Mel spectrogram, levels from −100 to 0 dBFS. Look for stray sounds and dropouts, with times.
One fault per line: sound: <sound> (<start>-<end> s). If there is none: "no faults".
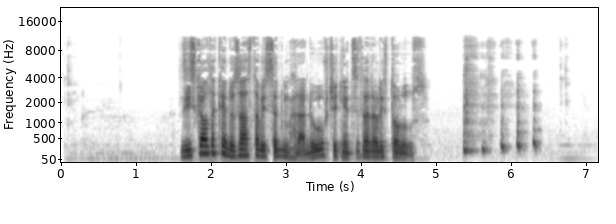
sound: laugh (5.4-6.4 s)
